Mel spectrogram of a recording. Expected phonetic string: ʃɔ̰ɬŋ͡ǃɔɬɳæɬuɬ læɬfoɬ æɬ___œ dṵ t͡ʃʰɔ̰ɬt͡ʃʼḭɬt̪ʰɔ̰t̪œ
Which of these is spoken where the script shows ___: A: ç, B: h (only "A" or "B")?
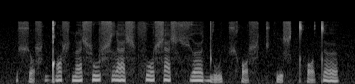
A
